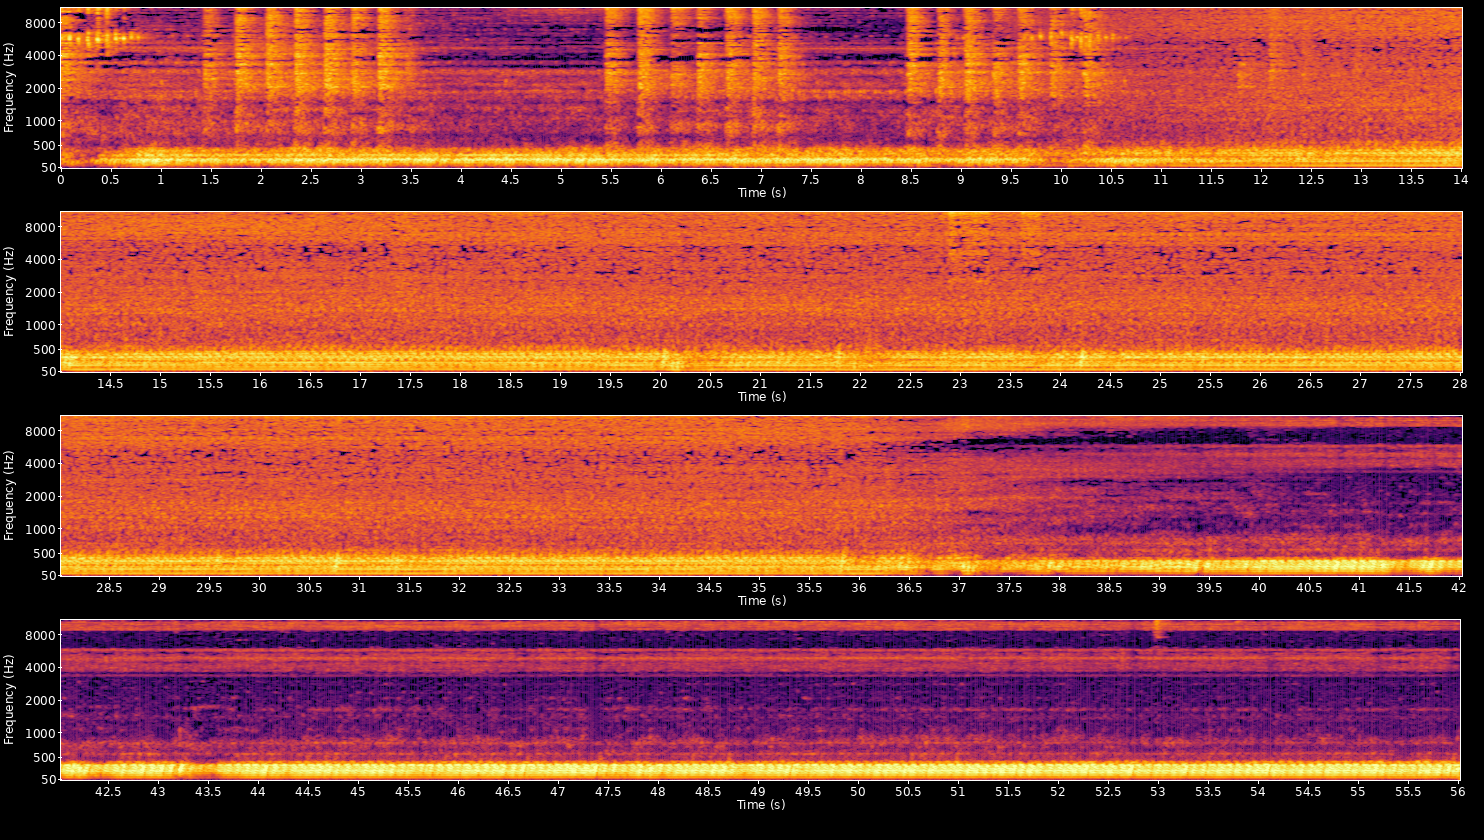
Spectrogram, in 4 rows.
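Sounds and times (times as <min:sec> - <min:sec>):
fast clicking rattle: 0:00.0 - 0:00.8, 0:09.5 - 0:10.6
car engine running steadily: 0:00.0 - 0:56.0.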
